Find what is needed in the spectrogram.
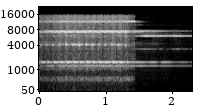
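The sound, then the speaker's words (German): A telephone bell rings for a call from London to Bordeaux: a bright, loud metallic trill holds for about a second and a half, then cuts off and leaves a fading ringing tone. “Der französische Unterstaatssekretär Charles de Gaulle ruft von London aus Premierminister Paul Reynaud in Bordeaux an und liest ihm am Telefon den Text vor.”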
